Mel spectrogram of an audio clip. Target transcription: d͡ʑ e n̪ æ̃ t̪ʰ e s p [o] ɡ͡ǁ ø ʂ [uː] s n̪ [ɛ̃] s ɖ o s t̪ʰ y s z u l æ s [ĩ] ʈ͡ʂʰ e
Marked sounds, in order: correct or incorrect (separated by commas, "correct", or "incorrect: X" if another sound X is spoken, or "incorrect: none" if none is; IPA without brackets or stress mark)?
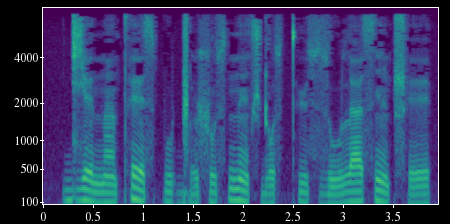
incorrect: u, incorrect: u, incorrect: ẽ, correct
